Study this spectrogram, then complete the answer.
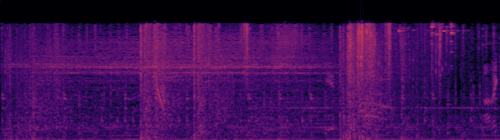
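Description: Scattered gunshots from a Red Dead Redemption shootout crack over a steady bed of game ambience and music, with a couple of louder bursts standing out amid the mix.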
